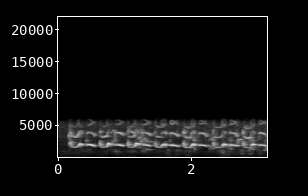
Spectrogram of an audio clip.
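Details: Young canaries of the nightingale-type (slavujar) song line from 2013, in training after being selected for competition, sing a fast run of whistled rolling phrases repeated roughly twice a second, bright and continuous throughout.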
